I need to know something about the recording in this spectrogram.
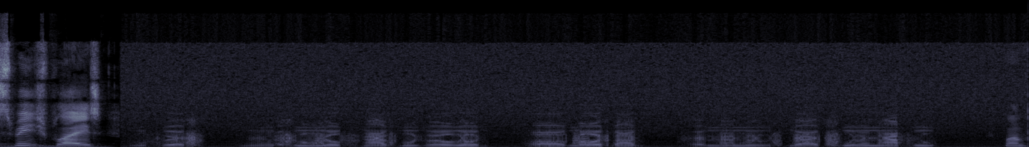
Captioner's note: reverse Speech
